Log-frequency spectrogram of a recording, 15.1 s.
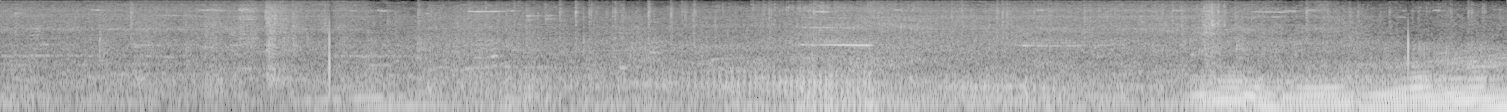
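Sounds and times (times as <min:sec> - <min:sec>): motorcycle engine running: 0:05.5 - 0:14.2
faint high beeps: 0:07.9 - 0:09.3, 0:10.0 - 0:14.6.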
